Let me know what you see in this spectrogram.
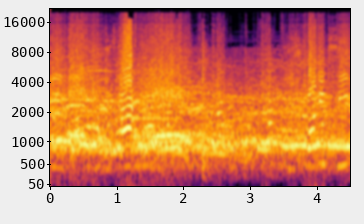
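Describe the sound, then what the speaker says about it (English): A large crowd of Congress party supporters cheers and shouts for a political leader at Gandhi Bhavan during an election-win celebration, loud continuous roaring with whistles and high voices overlapping throughout, one sharp bang partway through. "Revanth Reddy there receiving a resounding welcome from his supporters"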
